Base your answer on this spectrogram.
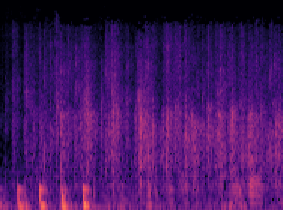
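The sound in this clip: Audience applause at a Film Forum film screening welcomes a speaker to the stage: a steady wash of clapping runs throughout, with a few heavy low thumps near the start and voices mingling under the noise.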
